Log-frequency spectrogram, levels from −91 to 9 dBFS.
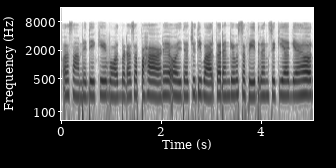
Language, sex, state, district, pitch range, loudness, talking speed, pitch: Hindi, female, Goa, North and South Goa, 215-225 Hz, -16 LUFS, 285 wpm, 220 Hz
